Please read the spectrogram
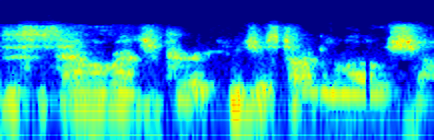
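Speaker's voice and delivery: quick, hushed introduction; hushed reply. Retold or imitated. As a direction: keep it down to match a whisperer. Answers the whispering caller softly.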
